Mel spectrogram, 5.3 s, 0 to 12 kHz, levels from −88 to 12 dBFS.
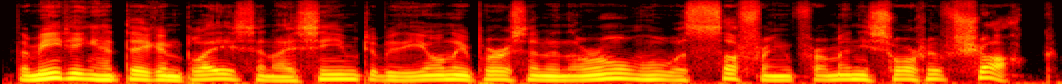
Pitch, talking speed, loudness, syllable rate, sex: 130 Hz, 270 wpm, -18 LUFS, 6.5 syllables/s, male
